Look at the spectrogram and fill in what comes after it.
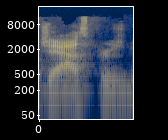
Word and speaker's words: Jaspers: So I like to talk about sort of the defense mechanisms defined by Anna Freud and how those go into what Jaspers, which is spelled J-A-S-P-E-R-S, it's spelled Jaspers, but it's pronounced Jaspers.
